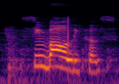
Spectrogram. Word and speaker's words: simbólicas: Simbólicas. O bó é minha sílaba tônica, é a mais forte.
